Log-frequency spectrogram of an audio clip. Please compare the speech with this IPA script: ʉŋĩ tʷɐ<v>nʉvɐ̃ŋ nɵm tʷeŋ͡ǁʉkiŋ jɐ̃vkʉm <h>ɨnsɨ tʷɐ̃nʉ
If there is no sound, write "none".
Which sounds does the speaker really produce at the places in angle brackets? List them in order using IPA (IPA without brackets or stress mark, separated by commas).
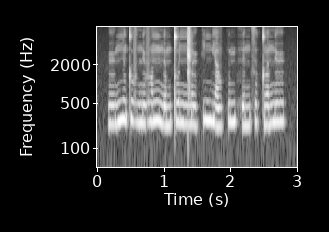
v, h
